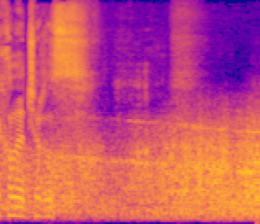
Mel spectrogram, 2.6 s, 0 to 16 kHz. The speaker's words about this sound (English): Suddenly, a low-flying MiG-29 streaks by.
